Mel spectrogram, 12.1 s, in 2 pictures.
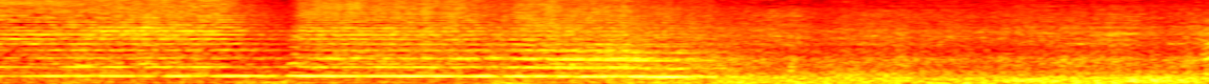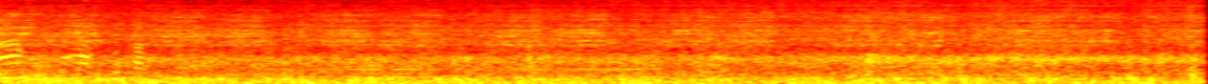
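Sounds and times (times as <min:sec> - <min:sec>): locomotive horn blast: 0:00.0 - 0:03.8
train coaches clickety-clack: 0:00.0 - 0:12.0.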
